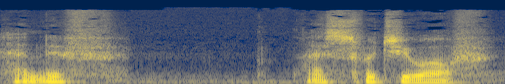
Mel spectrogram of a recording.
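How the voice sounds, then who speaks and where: Low-voiced, troubled priest. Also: male voice, steady tone, slow, vocal fry, slightly rough, full character voice. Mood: grave, resigned. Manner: hesitant, reflective. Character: troubled, weary, guilt-laden male priest and doctor. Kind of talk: naturalistic radio drama acting and narration.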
